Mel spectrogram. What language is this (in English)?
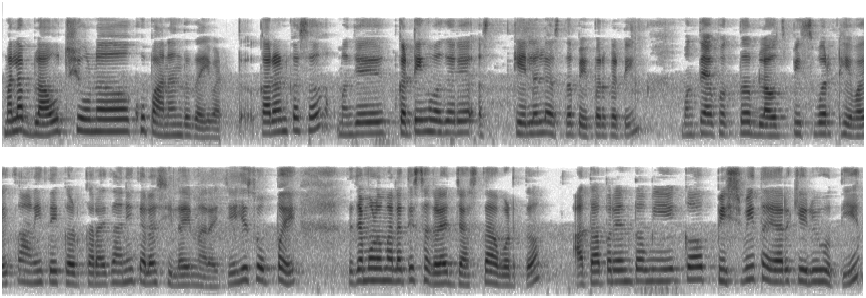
Marathi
